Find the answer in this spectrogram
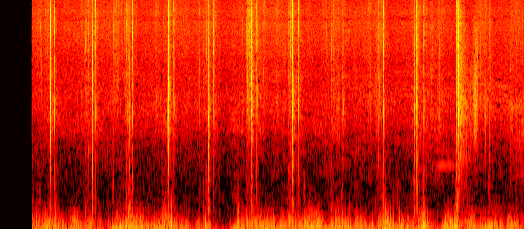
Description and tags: you can hear footsteps in flipflops
flipflops, footsteps, walking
